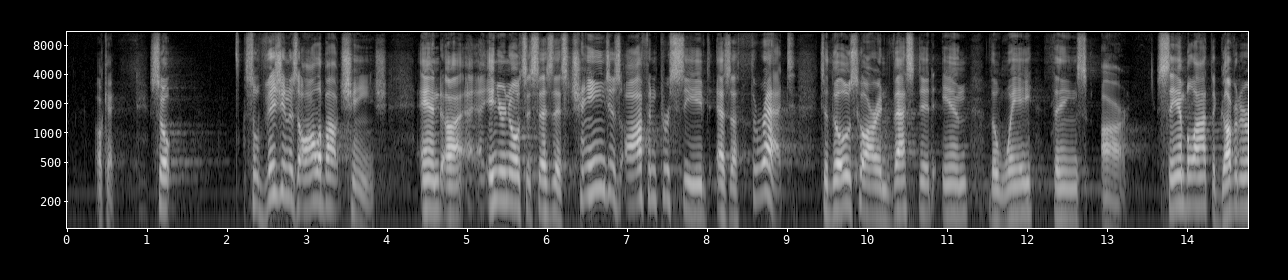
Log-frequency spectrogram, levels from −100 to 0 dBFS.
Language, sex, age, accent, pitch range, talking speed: English, male, 50-69, American, 135-185 Hz, 145 wpm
